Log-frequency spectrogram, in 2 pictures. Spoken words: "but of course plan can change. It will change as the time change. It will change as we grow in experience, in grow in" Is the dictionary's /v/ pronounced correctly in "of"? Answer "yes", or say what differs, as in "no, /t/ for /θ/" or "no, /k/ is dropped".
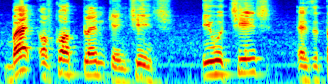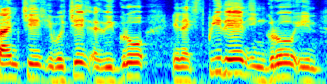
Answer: no, /f/ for /v/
